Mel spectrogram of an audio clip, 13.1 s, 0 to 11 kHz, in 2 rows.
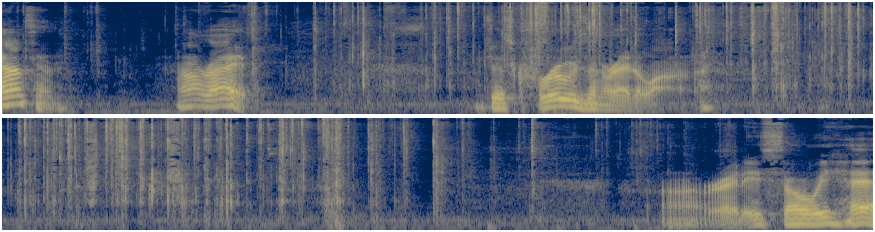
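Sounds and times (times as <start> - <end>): foil card pack crinkling: 2.1 - 11.6.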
